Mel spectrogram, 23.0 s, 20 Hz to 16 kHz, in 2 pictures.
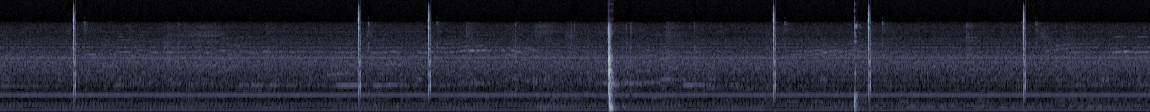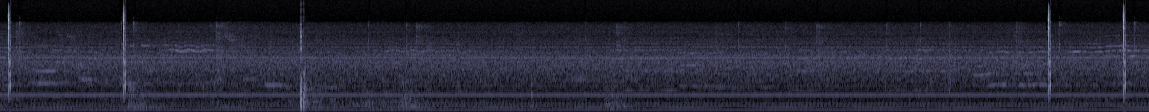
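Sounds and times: low electrical hum: 0:00.0 - 0:22.9
computer mouse button clicking: 0:08.6 - 0:08.8.

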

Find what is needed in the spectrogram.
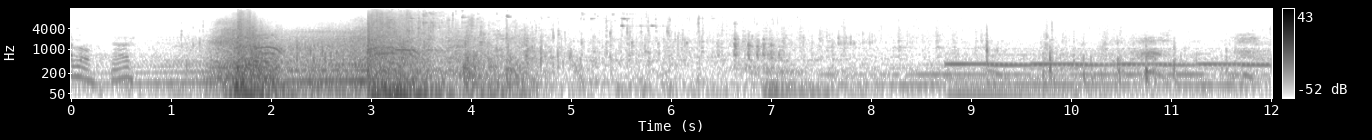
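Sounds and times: low musical drone: 0:08.5 - 0:12.0.

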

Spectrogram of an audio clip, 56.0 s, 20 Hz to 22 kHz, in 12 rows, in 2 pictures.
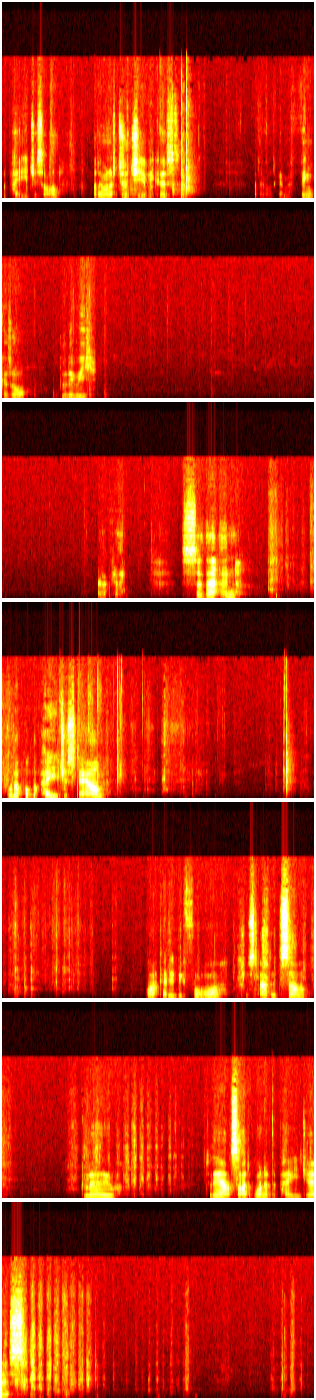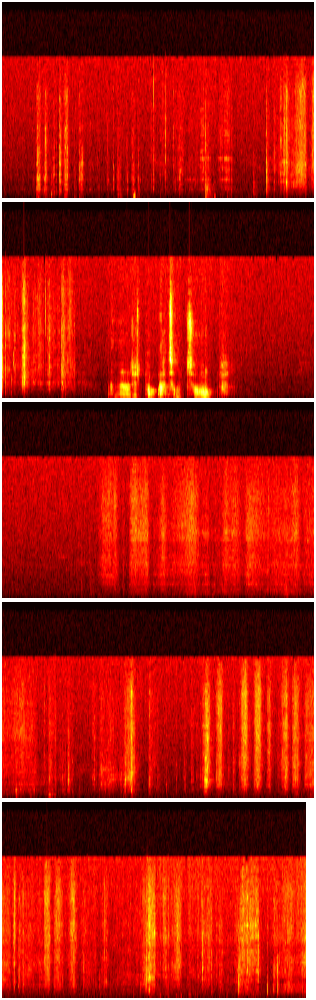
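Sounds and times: paper scratching and rustling: 0:18.5 - 0:20.2, 0:24.4 - 0:26.2, 0:28.2 - 0:31.0, 0:32.1 - 0:32.6, 0:33.2 - 0:38.6, 0:43.6 - 0:56.0.

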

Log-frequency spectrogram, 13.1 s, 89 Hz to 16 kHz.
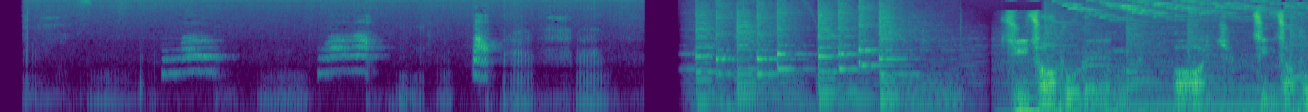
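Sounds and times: cat purring: 0:00.2 - 0:06.4
cat meowing: 0:01.6 - 0:02.3, 0:03.2 - 0:03.9, 0:04.7 - 0:05.2.

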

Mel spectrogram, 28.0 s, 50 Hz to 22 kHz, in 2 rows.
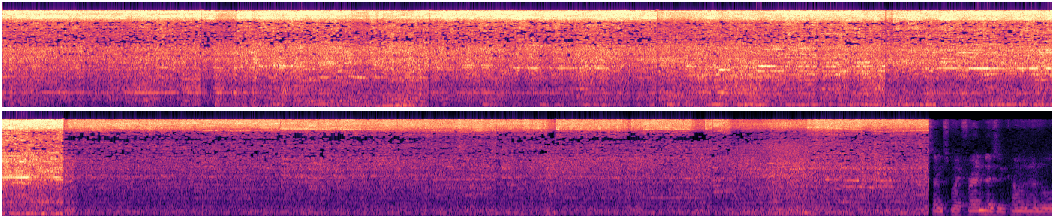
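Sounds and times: loud power tool on metal: 0:00.0 - 0:15.4, 0:21.5 - 0:26.4
angle grinder sanding steel: 0:00.0 - 0:26.4.

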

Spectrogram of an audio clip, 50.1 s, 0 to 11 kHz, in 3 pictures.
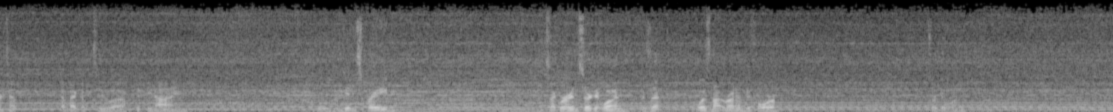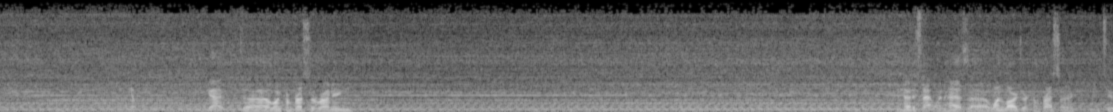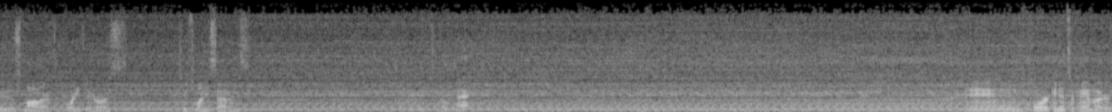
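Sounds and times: high-pitched whine: 0:00.0 - 0:22.2, 0:36.1 - 0:41.3, 0:41.9 - 0:50.0
chiller machine hum: 0:00.0 - 0:50.0.

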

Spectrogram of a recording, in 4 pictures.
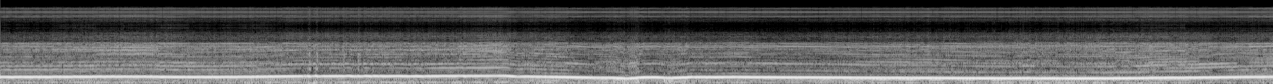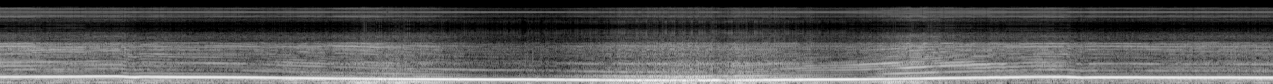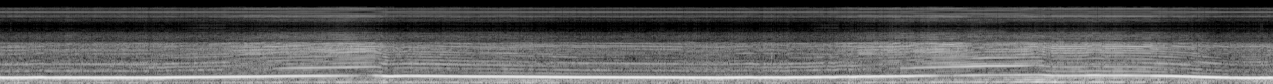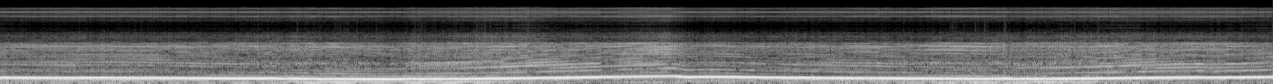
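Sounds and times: motorcycle engine revving: 0:00.0 - 0:50.9.

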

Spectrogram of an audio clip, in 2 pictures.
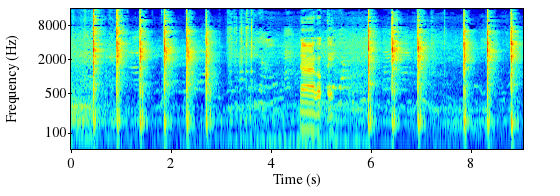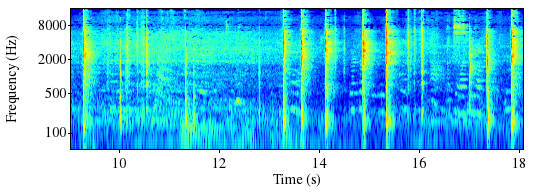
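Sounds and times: hammer striking hard wood: 0:00.4 - 0:02.9, 0:05.9 - 0:07.2, 0:07.8 - 0:09.6, 0:13.2 - 0:15.6, 0:17.3 - 0:18.0.

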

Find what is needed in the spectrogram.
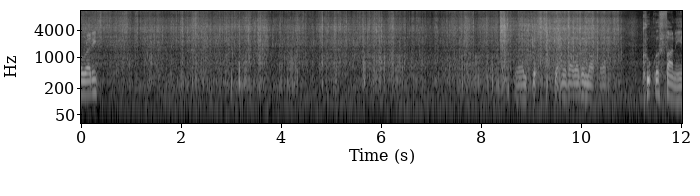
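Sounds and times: plastic bag crinkling: 0:00.0 - 0:11.0.

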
